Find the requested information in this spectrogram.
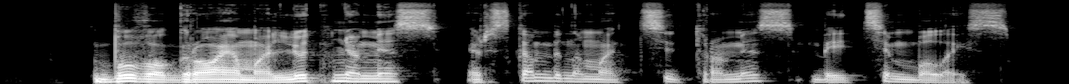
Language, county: Lithuanian, Telšiai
